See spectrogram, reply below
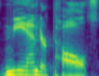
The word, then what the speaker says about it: Neanderthals: All like I'm saying is humans, as in Homo sapiens, he used to go to war with Neanderthals, is how you're supposed to pronounce it.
